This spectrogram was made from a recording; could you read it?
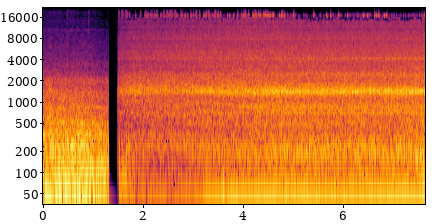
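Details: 2025 Jeep Wrangler Pentastar after replacing the PCV valve with the new-style one: a steady, even idle hum with a faint constant hiss. The earlier squeal or chirp, an air-movement noise, is gone.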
